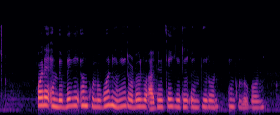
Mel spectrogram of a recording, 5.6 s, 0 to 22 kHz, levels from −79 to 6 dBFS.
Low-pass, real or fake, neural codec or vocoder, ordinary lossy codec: 9.9 kHz; fake; autoencoder, 22.05 kHz, a latent of 192 numbers a frame, VITS, trained on one speaker; none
